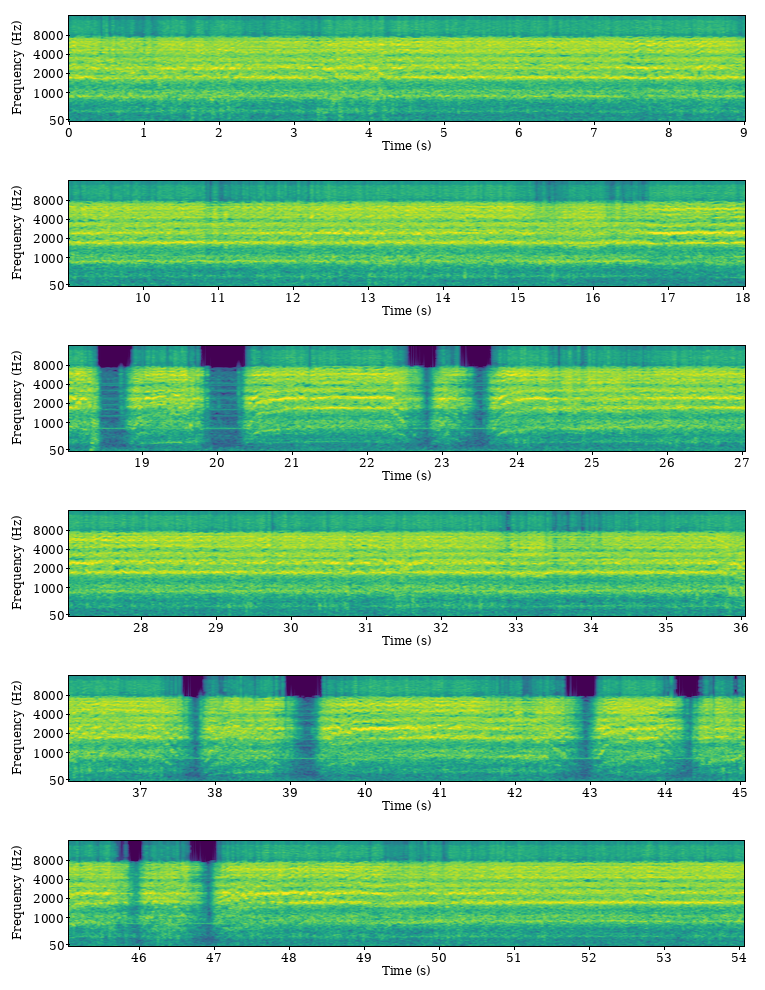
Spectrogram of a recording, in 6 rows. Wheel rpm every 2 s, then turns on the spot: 230, 230, 230, 230, 230, 230, 230, 230, 210, 100, 160, 90, 210, 230, 240, 240, 230, 230, 170, 120, 210, 130, 140, 120, 210, 230, 230.
22-24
